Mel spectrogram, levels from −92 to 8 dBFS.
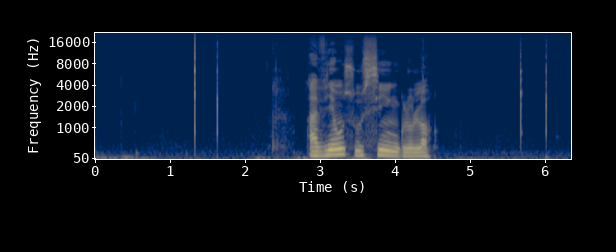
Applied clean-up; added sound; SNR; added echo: none; none; none; none.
